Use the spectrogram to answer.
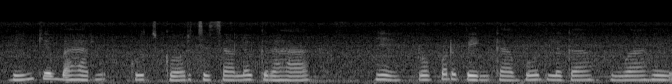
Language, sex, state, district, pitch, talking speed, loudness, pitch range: Hindi, male, Bihar, Jahanabad, 205 Hz, 115 wpm, -28 LUFS, 200-215 Hz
